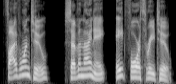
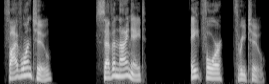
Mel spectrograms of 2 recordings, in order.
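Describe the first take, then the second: First: The number is read at normal speed. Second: The number is read more slowly.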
